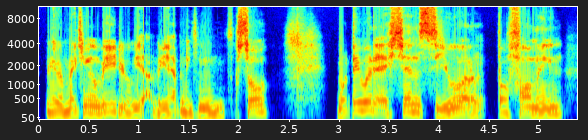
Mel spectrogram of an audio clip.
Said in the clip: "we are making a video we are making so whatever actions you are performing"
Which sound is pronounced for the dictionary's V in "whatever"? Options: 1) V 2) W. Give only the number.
2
